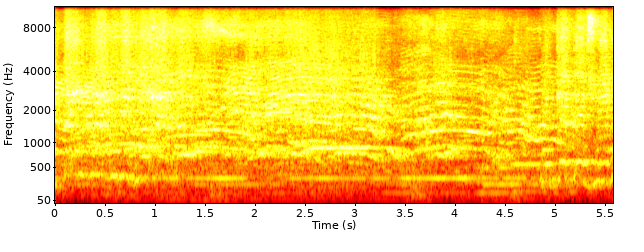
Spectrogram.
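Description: A church congregation erupts in a loud, sustained mass of shouts and whoops, many voices crying out together for several seconds.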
